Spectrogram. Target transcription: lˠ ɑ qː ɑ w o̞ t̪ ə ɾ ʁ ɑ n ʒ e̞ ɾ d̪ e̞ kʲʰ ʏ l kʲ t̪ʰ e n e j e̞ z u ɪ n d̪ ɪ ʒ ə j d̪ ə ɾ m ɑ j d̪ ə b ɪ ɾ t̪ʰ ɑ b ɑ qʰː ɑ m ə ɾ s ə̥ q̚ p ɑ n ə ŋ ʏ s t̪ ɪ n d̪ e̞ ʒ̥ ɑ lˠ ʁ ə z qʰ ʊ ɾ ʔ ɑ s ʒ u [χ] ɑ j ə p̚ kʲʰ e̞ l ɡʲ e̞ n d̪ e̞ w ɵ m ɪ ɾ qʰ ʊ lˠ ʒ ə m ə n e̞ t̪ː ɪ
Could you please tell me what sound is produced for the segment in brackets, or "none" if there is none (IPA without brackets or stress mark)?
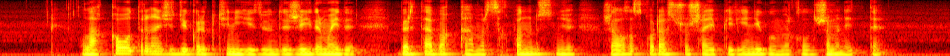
ʃ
